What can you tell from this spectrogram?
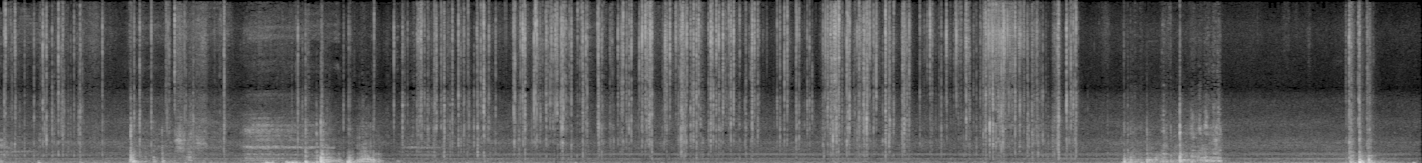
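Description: Foil wrapper of a Magic: The Gathering collector booster pack crinkling and tearing as it is peeled open by hand, with many small crackles and a few louder rustling spells. A single sharp knock comes near the end.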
